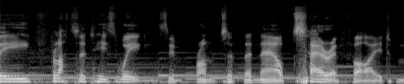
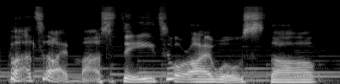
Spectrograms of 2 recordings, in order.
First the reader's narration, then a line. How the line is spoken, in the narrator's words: he whined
